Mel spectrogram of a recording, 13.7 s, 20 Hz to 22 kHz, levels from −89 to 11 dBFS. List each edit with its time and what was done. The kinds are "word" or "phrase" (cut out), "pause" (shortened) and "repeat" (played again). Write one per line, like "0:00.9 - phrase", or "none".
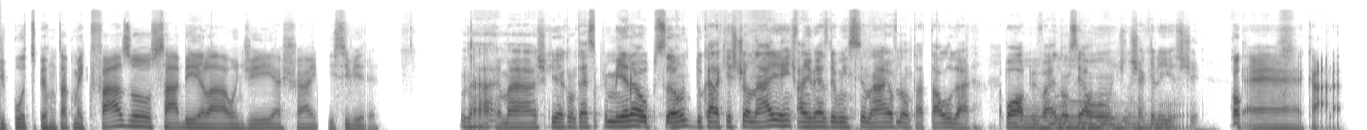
0:03.2 - word
0:05.9 - word
0:08.0 - word
0:09.0 - word
0:10.0 - word
0:12.4 - word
